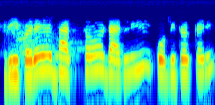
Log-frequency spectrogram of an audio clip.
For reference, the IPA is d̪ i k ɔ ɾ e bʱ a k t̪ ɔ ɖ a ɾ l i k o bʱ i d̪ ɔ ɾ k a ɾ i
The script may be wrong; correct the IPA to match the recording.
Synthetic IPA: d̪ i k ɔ ɾ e bʱ a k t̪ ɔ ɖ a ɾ l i k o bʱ i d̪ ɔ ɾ k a ɾ i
